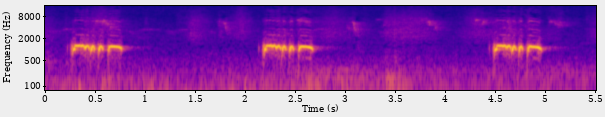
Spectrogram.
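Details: Actively singing zebra dove: three phrases of gentle, stuttered coos, four or five notes each, delivered every two seconds or so, with a faint high chirp of another bird between them.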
